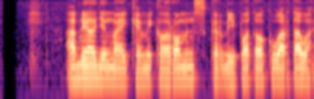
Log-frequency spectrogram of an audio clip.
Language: Sundanese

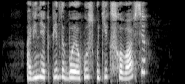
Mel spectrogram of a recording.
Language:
Ukrainian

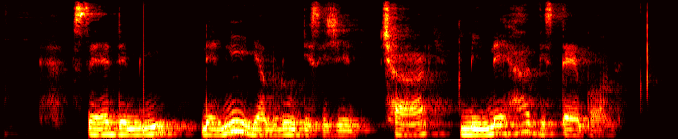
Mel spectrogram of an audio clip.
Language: Esperanto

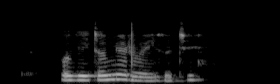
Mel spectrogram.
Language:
Kalenjin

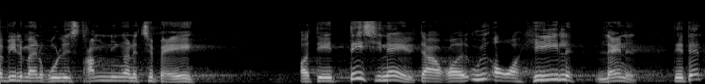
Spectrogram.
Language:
Danish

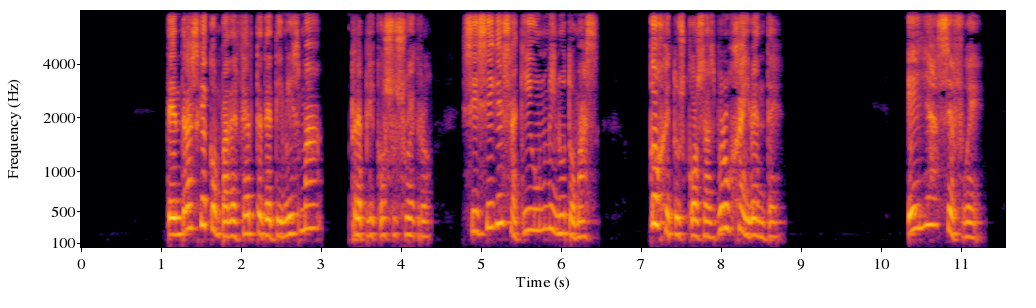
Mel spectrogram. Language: Spanish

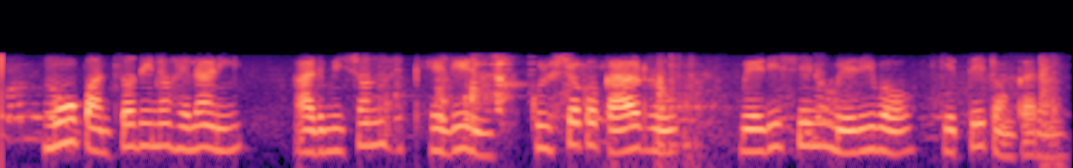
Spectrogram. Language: Odia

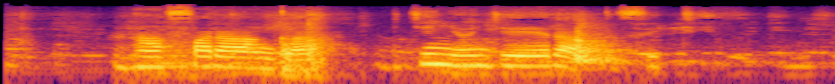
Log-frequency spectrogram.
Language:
Kinyarwanda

